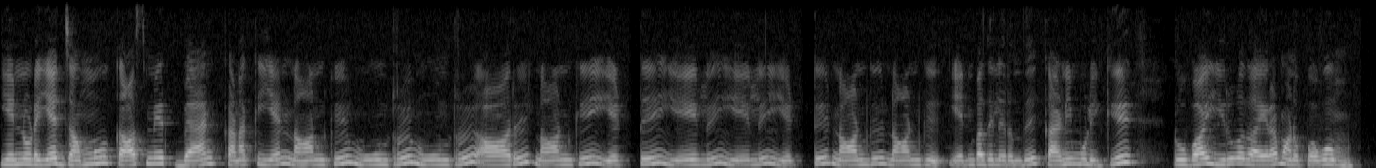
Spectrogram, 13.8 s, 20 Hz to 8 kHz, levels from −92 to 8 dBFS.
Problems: none marked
